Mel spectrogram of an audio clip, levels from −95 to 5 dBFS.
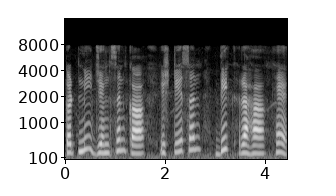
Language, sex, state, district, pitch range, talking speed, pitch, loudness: Hindi, female, Madhya Pradesh, Katni, 210-275 Hz, 95 wpm, 225 Hz, -18 LUFS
